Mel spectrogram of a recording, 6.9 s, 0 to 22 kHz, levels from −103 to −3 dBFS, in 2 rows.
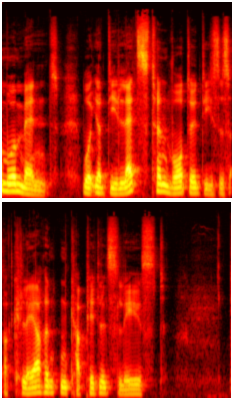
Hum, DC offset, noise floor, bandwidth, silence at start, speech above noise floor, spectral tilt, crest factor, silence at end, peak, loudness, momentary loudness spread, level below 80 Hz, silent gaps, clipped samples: none; under 0.1%; -66 dBFS; 18 kHz; 0 s; 38 dB; -4.5 dB/octave; 22 dB; 0 s; -8 dBFS; -29 LUFS; 12 LU; -64 dBFS; none; under 0.1%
